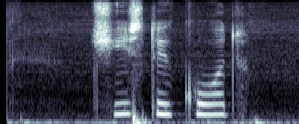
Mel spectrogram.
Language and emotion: Russian, neutral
